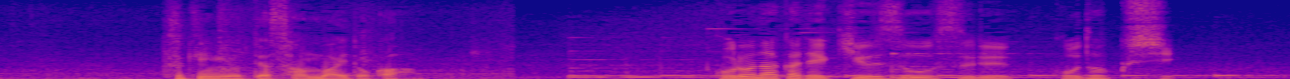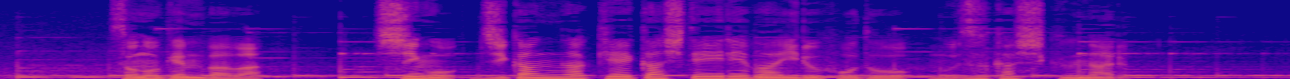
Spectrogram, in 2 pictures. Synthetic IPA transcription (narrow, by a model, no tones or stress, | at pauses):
t͡sɨkʲiɲ̟ijo̞t̪ːeasãmbait̪o̞ka̰ | ko̞no̞nakad̪e̞kʲɨːzo̞ːsɨɾɯ̟ko̞d̪o̞kɯ̟̥ɕi | so̞no̞ɡẽ̞mbaβ̞aɕiŋo̞d͡ʑikãŋɡake̞ːkãɕi̥t̪e̞iɾe̞baiɾɯ̟ho̞d̪o̞mɯ̟zɨkaɕi̥kɯ̟naɾɯ̟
